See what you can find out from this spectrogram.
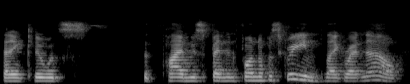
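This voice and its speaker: A man's voice: on the high side, fairly even intonation, a little slow, a bit bright, highs cut off. A man from Germany with a German accent tinged with Irish, speaking earnestly as an interview guest and often repeating words while he searches for them. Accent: German with some Irish. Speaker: guest, nutritional therapist. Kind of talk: casual interview answers.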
